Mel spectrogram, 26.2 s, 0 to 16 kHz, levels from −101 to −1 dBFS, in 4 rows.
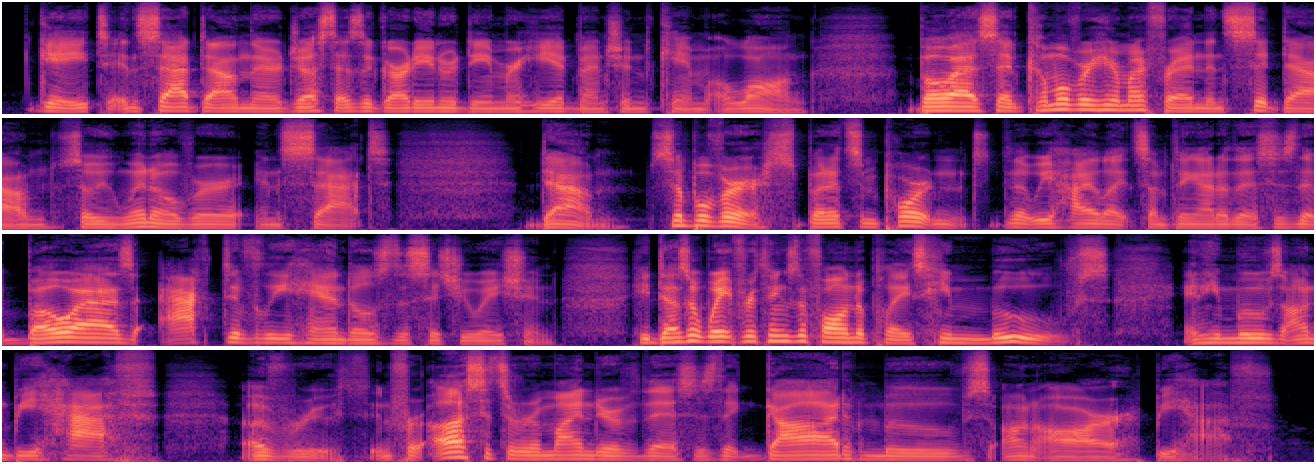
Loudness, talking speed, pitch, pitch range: -27 LUFS, 190 wpm, 110 Hz, 100-125 Hz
